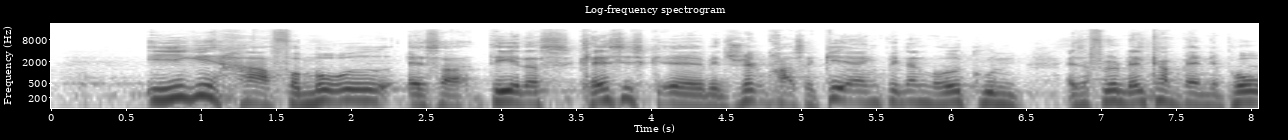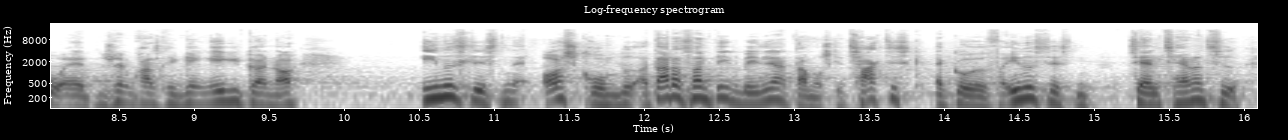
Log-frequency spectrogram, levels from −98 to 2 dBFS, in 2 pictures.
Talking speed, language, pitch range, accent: 190 wpm, Danish, 135-180 Hz, native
